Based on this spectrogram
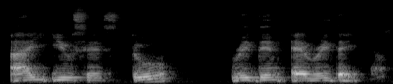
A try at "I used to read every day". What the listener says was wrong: Okay, be careful with the pronunciation. It is not uses, because when you say uses, you are saying something else. Like to use something. So be careful.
